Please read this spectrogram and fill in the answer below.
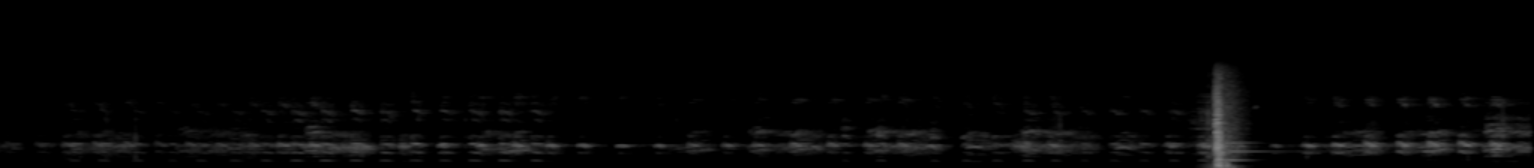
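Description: Many short, repeated bird calls chattering throughout, followed about ten seconds in by a single sharp shot from a scoped air rifle, the loudest sound, which strikes the bird in the chest.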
